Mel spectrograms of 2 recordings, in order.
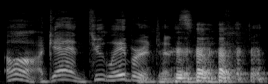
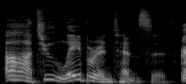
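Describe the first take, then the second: First: High, loud hammed-up complaint; mock exasperated whine. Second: High-pitched complaint in imitation of a slacker; mock whiny refusal. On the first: [name] turns down selling sperm, mock exasperated whine. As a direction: wail it as a put-upon slacker. [name] rejects yet another job idea. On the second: [name] turns down filling potholes, mock whiny refusal. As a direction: whine it to get out of work. [name] rejects a second job idea.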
